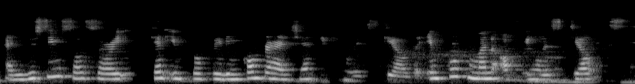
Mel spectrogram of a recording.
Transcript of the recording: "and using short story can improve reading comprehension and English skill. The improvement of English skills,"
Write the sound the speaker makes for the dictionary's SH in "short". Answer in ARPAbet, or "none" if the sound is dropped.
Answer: S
